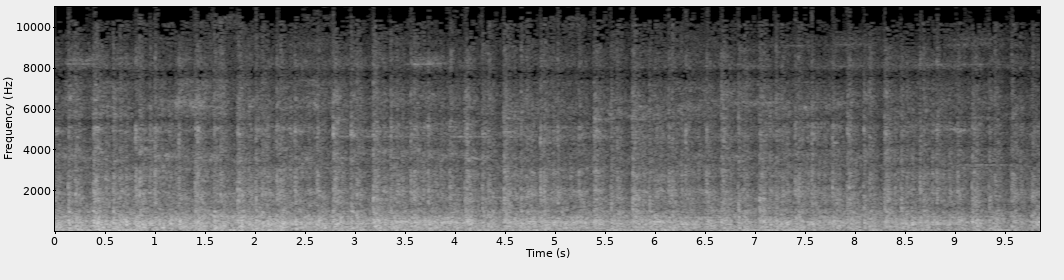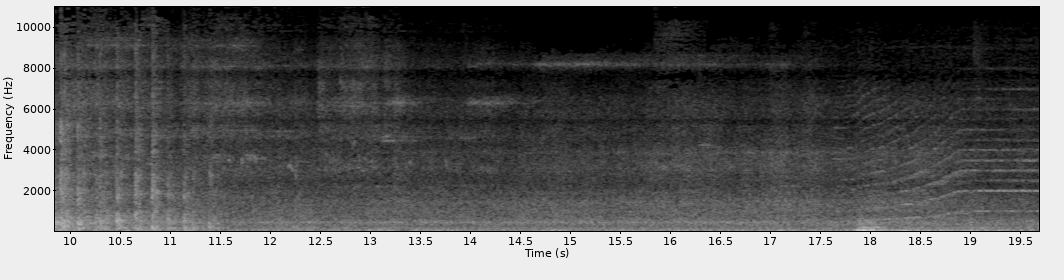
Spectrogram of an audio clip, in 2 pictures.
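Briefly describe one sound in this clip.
An idling train hums steadily at a platform.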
